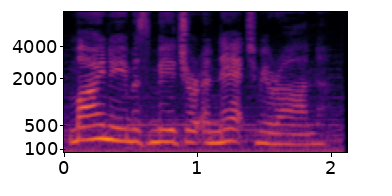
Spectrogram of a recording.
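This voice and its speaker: A self-assured female military researcher from a science fiction game, performed by a woman. Her medium-pitched voice is formal with a dry, teasing edge. Music plays clearly behind her. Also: moderate pace, close to an everyday voice. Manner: formal yet wry and needling. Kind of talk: video game cutscene acting.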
